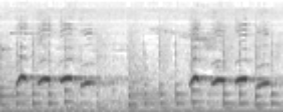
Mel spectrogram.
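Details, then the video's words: An Indian cuckoo gives its four-note whistled phrase, the last note falling, twice about two seconds apart, over background music. "This is a fournote cuckoo. Its call sounds like this."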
